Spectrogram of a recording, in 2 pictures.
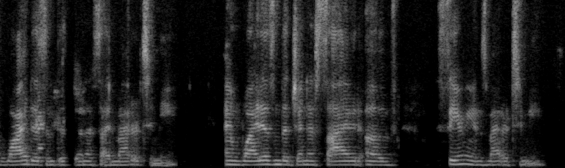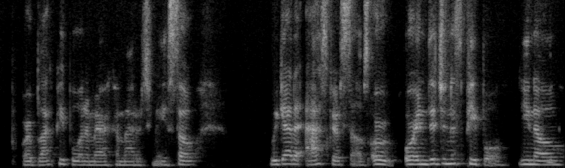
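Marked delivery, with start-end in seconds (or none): none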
